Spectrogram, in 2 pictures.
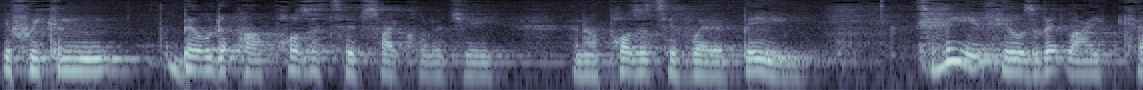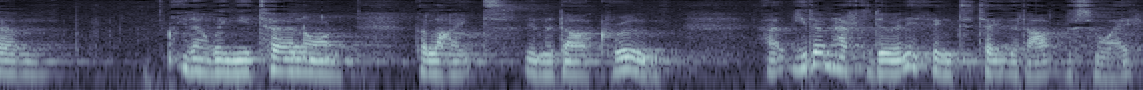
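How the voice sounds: A soft-spoken man at a medium pitch with a slightly mellow tone, ordinary pitch variation, a moderate pace and audible room echo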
